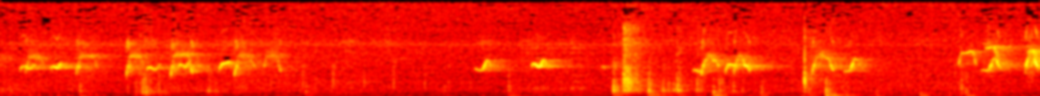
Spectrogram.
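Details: Young domestic chickens, hatched to the owner's hens, give high piping peeps in quick runs of two or three notes, mixed with dull knocks and rustling in the background.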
